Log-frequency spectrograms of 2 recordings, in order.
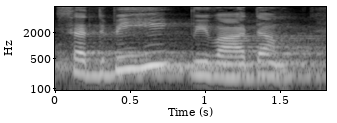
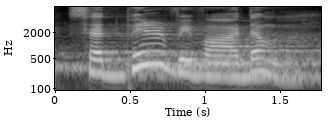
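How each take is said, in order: First: The two words are said separately, broken apart. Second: The two words are joined into one.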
